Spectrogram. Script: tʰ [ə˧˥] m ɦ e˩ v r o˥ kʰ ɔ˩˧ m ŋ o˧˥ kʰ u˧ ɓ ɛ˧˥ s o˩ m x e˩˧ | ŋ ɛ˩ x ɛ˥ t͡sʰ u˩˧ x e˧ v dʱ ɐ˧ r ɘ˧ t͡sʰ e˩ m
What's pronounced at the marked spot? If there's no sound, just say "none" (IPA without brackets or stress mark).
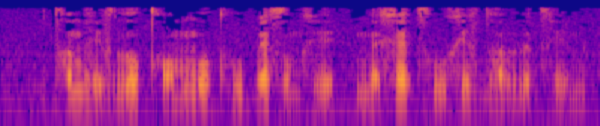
ə˧˥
